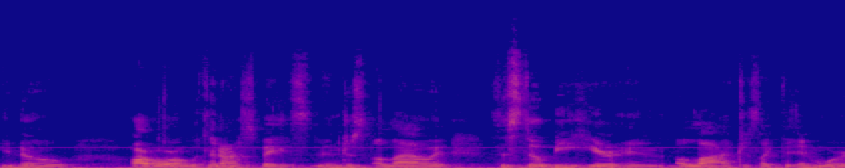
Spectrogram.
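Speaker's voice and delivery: normal talking voice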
